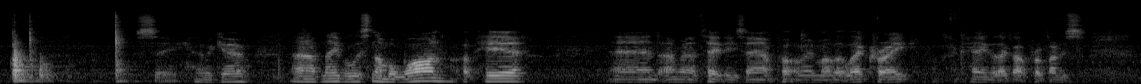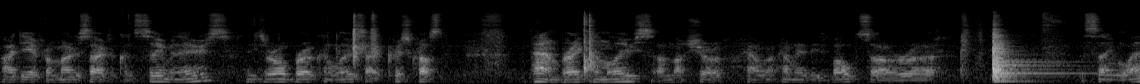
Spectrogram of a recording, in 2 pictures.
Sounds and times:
Speech: 1.4s - 5.3s, 6.1s - 15.9s, 16.7s - 20.9s, 22.2s - 22.8s.

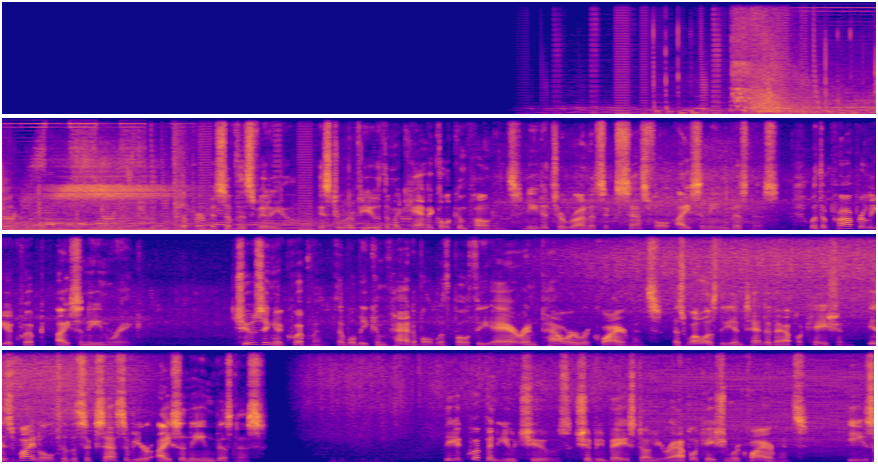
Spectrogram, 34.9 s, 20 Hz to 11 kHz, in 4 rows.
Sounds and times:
Speech: 8.7s - 18.9s, 19.8s - 28.9s, 30.6s - 34.9s
Spray: 22.0s - 27.9s, 29.1s - 34.9s.

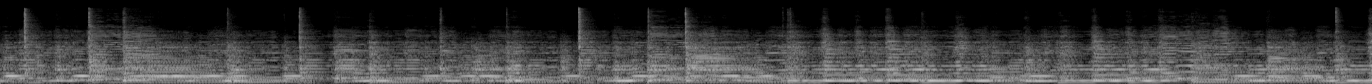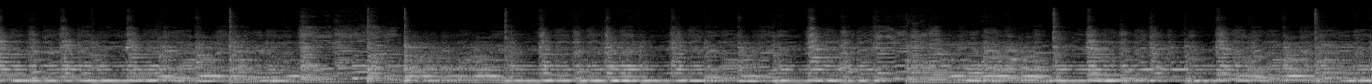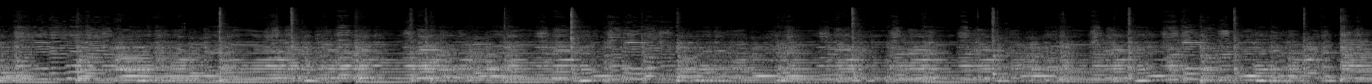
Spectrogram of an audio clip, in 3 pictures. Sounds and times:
Cello: 0.0s - 41.1s.

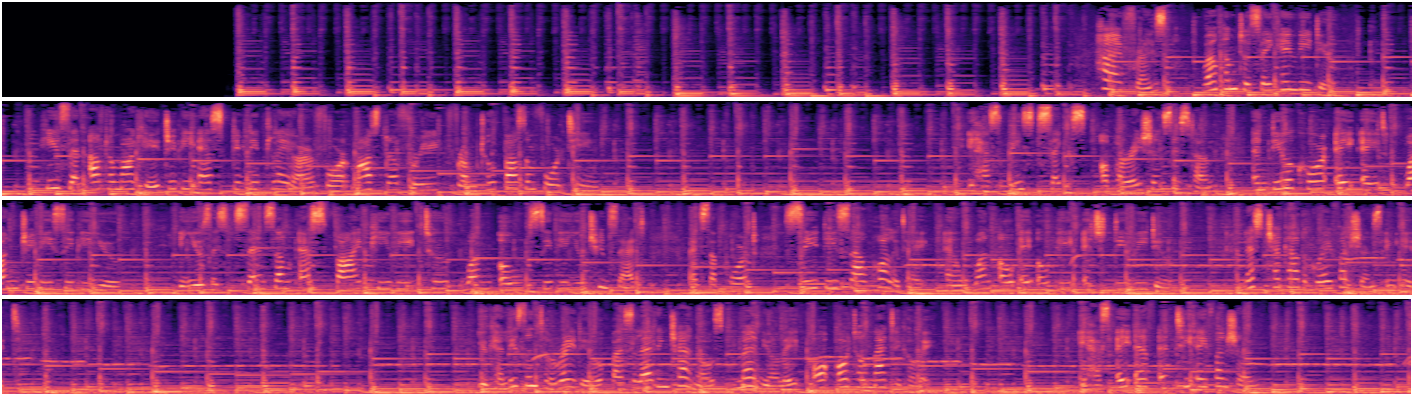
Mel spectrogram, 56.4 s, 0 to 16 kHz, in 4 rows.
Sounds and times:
Music: 2.3s - 56.3s
Speech: 10.9s - 13.4s, 14.5s - 20.2s, 23.8s - 42.5s, 47.1s - 51.6s, 53.1s - 54.9s.

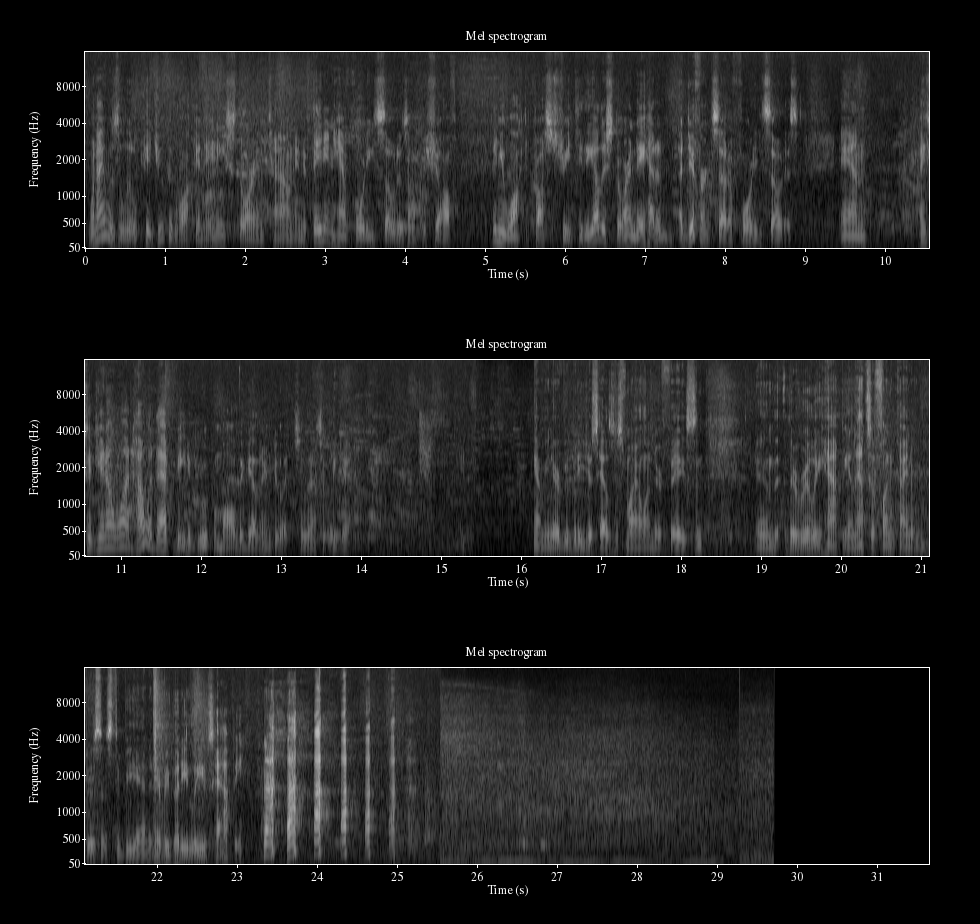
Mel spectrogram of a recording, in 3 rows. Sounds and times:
Speech: 0.1s - 14.9s, 19.0s - 23.1s.

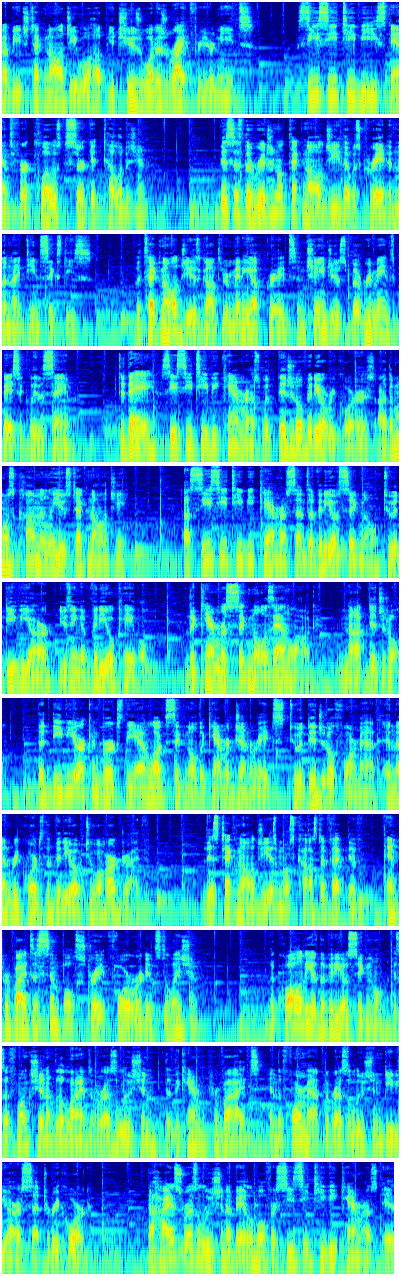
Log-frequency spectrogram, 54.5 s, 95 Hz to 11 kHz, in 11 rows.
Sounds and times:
Speech: 0.0s - 6.9s, 7.7s - 21.4s, 22.1s - 36.6s, 37.2s - 42.2s, 43.0s - 50.8s, 51.4s - 54.5s
Music: 0.0s - 54.5s.

